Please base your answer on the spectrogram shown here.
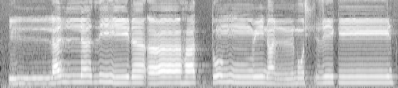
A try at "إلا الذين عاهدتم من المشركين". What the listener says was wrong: Okay, ayn more.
